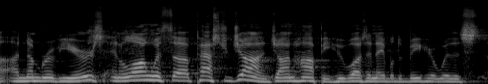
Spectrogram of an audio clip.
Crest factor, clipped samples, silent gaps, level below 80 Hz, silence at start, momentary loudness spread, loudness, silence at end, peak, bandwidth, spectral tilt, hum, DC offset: 16 dB; under 0.1%; none; -70 dBFS; 0 s; 5 LU; -33 LUFS; 0 s; -16 dBFS; 15.5 kHz; -6 dB/octave; none; under 0.1%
